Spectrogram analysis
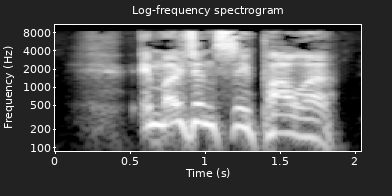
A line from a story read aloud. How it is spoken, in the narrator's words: shrieks Kovasha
